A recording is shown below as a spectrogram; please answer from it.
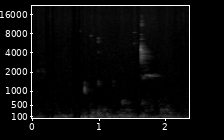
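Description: Near silence with a few faint clicks from working a computer keyboard and mouse.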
